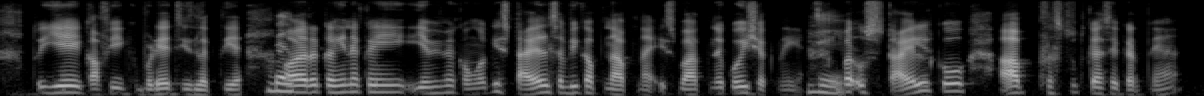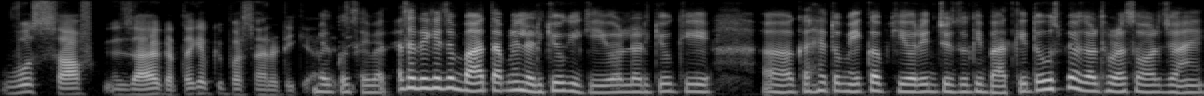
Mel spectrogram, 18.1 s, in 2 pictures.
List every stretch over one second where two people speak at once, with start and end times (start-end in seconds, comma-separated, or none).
none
